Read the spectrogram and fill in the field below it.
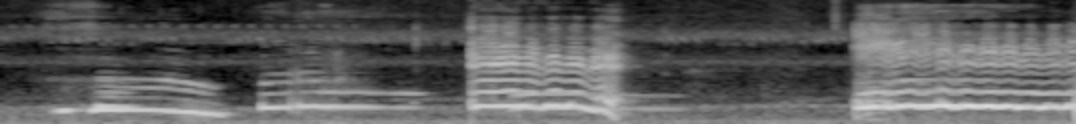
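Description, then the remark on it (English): A voice in a forest imitates owls hooting, with four drawn-out, tonal hoots that slide and waver in pitch, the last two louder. A faint, steady insect-like buzz continues underneath. “You can hear the owls. Yeah. Can you hear them? They're like...”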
